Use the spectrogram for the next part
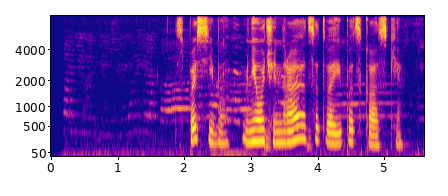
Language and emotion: Russian, neutral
